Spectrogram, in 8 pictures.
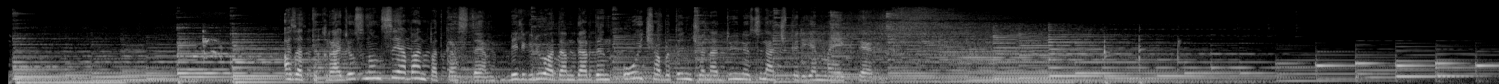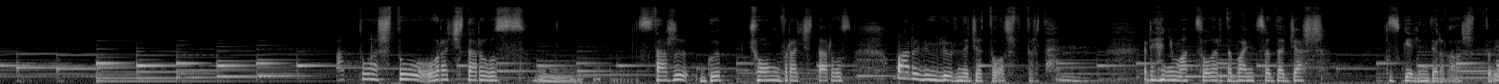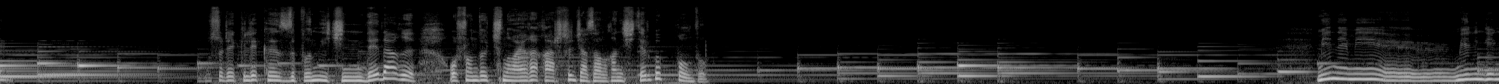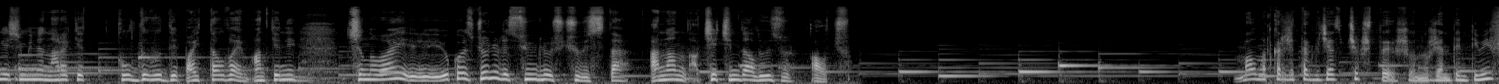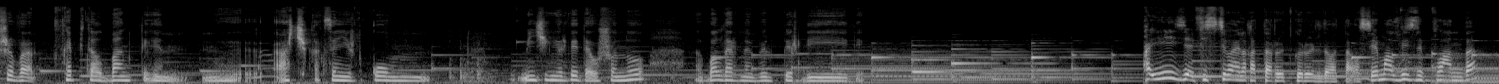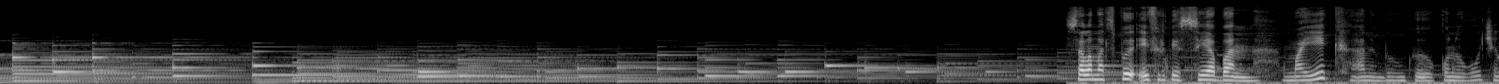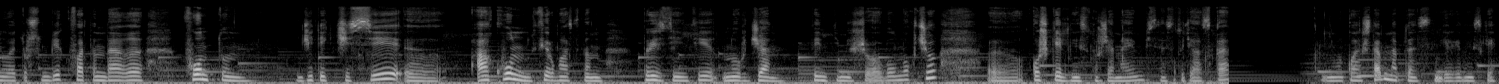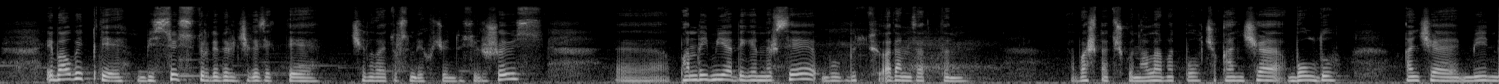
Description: сыябан-маек курду.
